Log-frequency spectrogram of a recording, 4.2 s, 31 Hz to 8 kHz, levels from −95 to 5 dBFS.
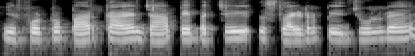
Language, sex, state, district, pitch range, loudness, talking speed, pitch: Hindi, male, Uttar Pradesh, Deoria, 155-180 Hz, -18 LUFS, 185 wpm, 165 Hz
